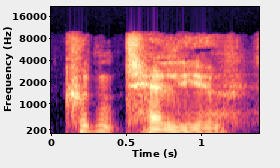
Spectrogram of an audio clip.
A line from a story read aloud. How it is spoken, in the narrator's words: said Harry wearily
